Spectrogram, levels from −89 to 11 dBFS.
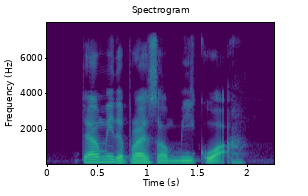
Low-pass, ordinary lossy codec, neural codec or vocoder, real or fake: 7.2 kHz; none; none; real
